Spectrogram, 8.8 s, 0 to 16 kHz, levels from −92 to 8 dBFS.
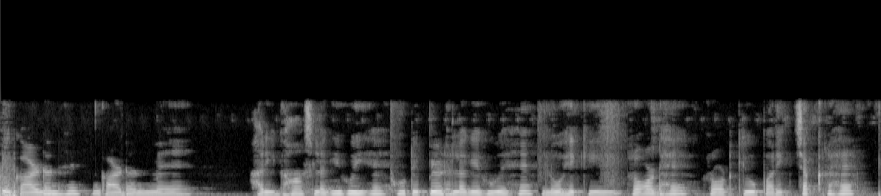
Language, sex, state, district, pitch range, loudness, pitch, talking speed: Hindi, female, Bihar, Saharsa, 205-220 Hz, -16 LUFS, 210 Hz, 165 wpm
